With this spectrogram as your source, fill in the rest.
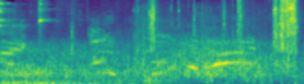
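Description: A machine gun fires bursts nearby.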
